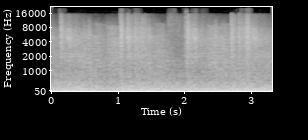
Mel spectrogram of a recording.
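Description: Heavy weapon fire from mechs in MechWarrior 5 booms in dense, rumbling bursts, with sharp impacts every second or so over a constant loud roar.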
